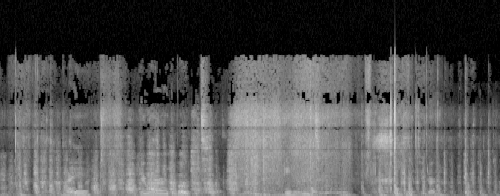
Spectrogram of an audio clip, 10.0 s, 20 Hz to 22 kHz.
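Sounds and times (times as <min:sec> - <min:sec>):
rubbing and clicking handling noise: 0:00.0 - 0:10.0.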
